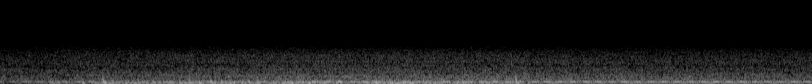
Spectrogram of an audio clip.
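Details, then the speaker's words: Holmes HABF-20 box fan (Feb 1997), stiff bearings freed, blade badly out of balance, on low speed: soft steady hum with even airflow, no rubbing or squeal; quiet and running smoothly. "i'll run it on low first it's got a pretty good low speed it's quiet moves good air"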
